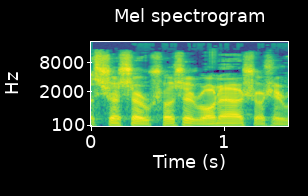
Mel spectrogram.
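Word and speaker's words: Saoirse: The Shosha Rina. – Rhymes with inertia.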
